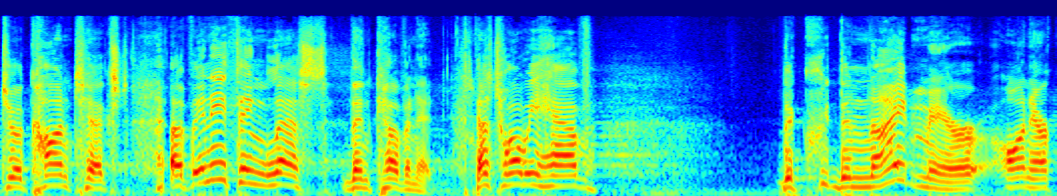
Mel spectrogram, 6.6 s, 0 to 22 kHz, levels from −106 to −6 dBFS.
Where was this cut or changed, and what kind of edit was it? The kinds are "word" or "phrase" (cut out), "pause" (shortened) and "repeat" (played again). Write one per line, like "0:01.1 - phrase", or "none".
none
